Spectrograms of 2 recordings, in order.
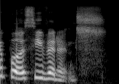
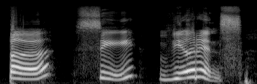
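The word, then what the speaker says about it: perseverance: अब इसको आप सिंपल देखोगे तो आप बोलोगे परसिवरेंस. परसिवरेंस, परसिवरेंस बोलते हैं ना, लेकिन इसका प्रोनाउंसिएशन इज परसिवियरेंस.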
